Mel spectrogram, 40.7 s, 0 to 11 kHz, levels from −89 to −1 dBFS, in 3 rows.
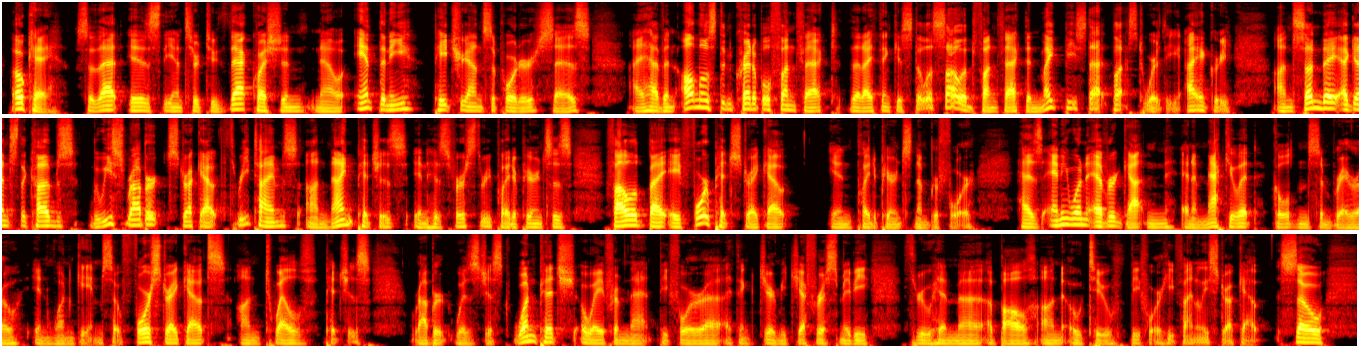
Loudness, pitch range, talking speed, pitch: -23 LUFS, 95-135 Hz, 170 wpm, 105 Hz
